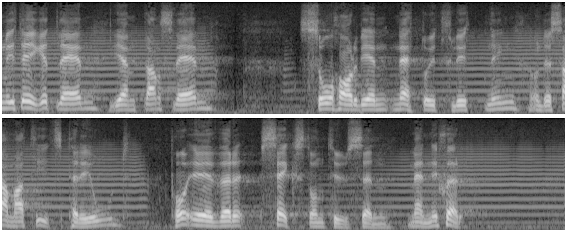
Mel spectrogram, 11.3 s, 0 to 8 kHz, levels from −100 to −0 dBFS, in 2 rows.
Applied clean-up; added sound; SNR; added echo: none; Trumpet; 19 dB; none.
